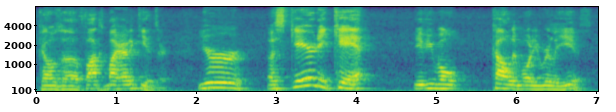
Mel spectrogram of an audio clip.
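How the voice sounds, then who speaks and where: A man's voice: mid-range voice, animated, a little slow, a bit bright. Crude, mocking male streamer. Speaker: livestream host. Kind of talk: casual livestream commentary. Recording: roomy echo.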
